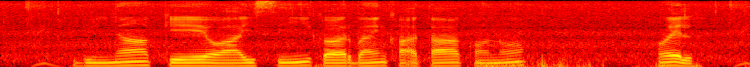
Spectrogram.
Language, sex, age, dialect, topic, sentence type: Chhattisgarhi, male, 18-24, Northern/Bhandar, banking, question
